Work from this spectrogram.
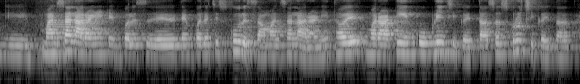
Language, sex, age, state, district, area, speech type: Goan Konkani, female, 45-60, Goa, Murmgao, rural, spontaneous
